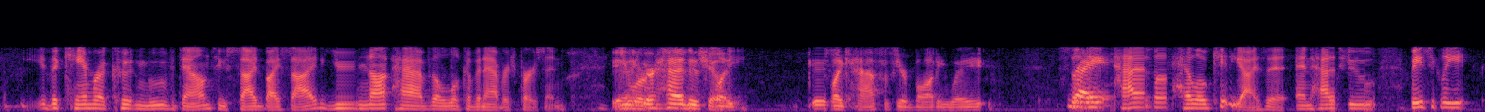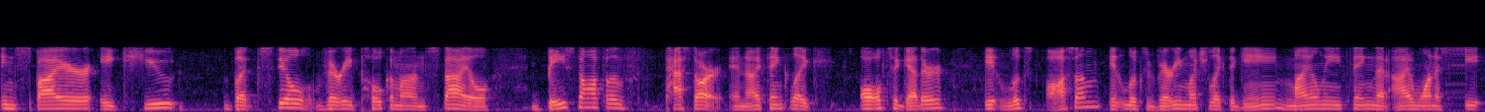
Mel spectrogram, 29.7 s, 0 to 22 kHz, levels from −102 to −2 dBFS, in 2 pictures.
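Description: A narrow, slightly rough and synthetic quality runs through the whole speech clip, with nothing above 4 kHz. That points to the iLBC codec, probably its 15.2 kbps mode with 20 ms frames. iLBC is a narrowband codec, so the band stops at telephone width and a plainly audible rough, synthetic coarseness stays on the voice.

Lost iLBC frames then break in six times. Each sounds like a held, faintly buzzy vowel standing in for the real sound. The decoder repeats the last pitch cycle mixed with noise while packets are missing. The first comes at 3.38 to 3.56 s, about 160 ms, which fits eight lost frames. The second comes at 8.16 to 8.26 s, 80 ms, just before "like half of your". From 11.04 to 11.76 s, 480 ms of losses are scattered in runs of up to about 100 ms. From 13.26 to 13.80 s, after "eyes it and" and before "basically inspire a cute", 300 ms is lost in short runs. Further gaps follow at 27.48 to 27.62 s, after "very much like the", and at 29.28 to 29.52 s, 220 ms. 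Since each frame stands alone, the voice recovers almost at once after every gap.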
